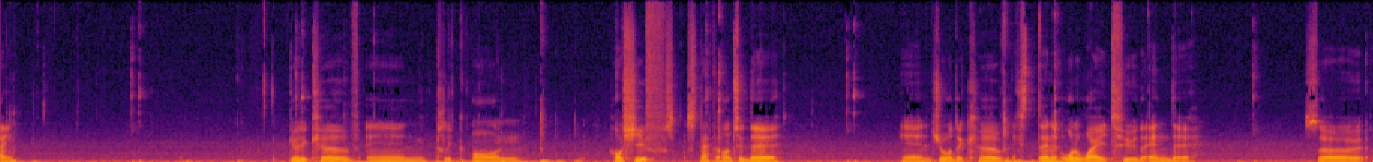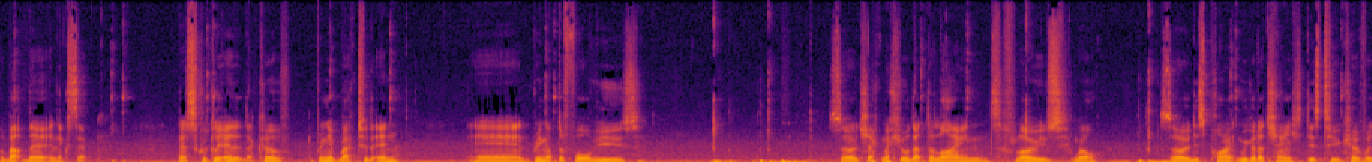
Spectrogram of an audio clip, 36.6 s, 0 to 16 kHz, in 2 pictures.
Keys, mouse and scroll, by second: 0.0 scroll down 1, 1.7 click, 3.1-3.9 scroll down 1, 3.9 click, 4.5-5.3 scroll down 1, 5.3 scroll up 1, 6.1 middle click, 6.9 scroll down 1, 8.2 shift+click, 9.9-11.2 scroll up 1, 11.2 click, 12.5-13.1 scroll down 1, 13.1 scroll up 1, 13.6 shift+middle click, 16.7-19.1 drag, 23.2 click, 23.8 scroll up 1, 25.6 click, 28.0 shift+middle click, 30.6 click, 31.8 scroll up 1, 32.3-33.6 shift+middle drag, 34.7 click.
